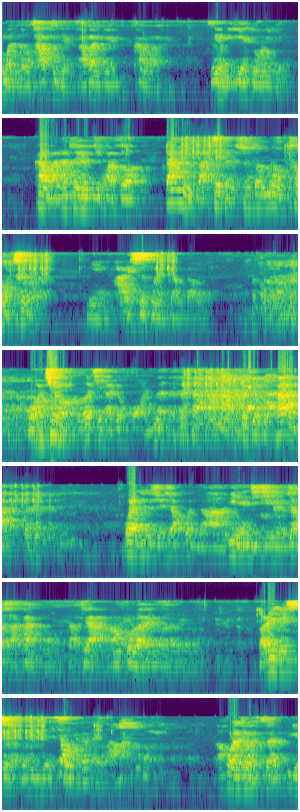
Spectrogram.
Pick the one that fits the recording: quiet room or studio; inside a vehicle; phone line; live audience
live audience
